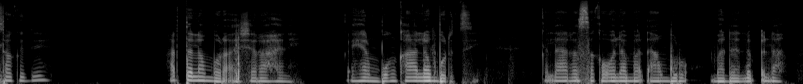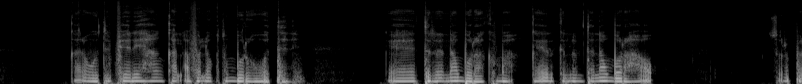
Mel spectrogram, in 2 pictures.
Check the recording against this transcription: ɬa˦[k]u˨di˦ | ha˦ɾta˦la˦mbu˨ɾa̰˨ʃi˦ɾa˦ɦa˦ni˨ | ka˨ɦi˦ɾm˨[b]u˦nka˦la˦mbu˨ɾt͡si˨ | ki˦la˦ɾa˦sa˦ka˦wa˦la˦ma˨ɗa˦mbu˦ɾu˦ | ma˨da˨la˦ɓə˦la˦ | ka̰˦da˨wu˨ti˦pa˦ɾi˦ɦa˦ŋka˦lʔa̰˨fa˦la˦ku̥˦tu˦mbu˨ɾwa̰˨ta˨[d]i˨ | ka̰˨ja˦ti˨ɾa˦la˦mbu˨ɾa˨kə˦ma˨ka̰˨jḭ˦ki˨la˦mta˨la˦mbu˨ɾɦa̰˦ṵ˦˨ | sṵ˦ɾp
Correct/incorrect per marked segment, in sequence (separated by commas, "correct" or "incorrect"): correct, correct, incorrect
